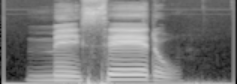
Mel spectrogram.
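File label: "mesero" Spanish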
